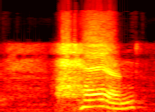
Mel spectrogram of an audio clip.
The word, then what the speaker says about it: hand: Now this may not pertain to you, but many foreign speakers tend to drop that air sound when a word begins with the letter H. For example, instead of saying the word hand, they would say and, like my right and.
